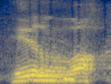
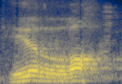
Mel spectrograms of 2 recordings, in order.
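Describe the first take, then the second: No difference in how they are said.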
